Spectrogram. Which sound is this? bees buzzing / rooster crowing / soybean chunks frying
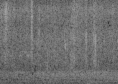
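bees buzzing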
